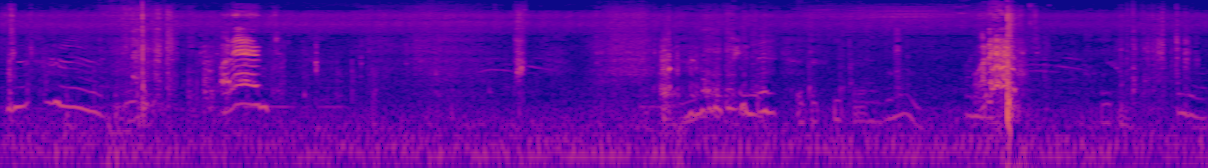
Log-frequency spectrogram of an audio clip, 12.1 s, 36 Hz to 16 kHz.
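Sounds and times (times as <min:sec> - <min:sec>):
breath hissing into balloon: 0:03.6 - 0:08.0.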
